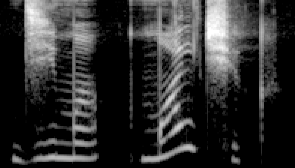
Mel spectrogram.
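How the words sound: It is said with question intonation. The speaker is asking whether Dima is a boy. "Обращайте внимание на интонацию, когда я задаю вопросы"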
